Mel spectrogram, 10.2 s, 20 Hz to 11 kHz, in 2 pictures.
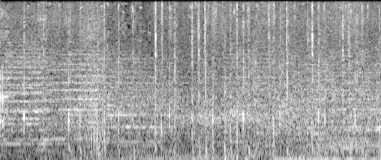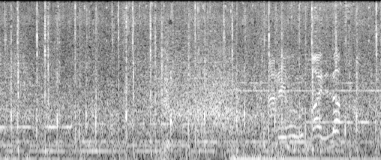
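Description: Roach, a horse in The Witcher 3 video game, clip-clops along at a steady trotting rhythm beneath game music, with someone talking over the hoofbeats.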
